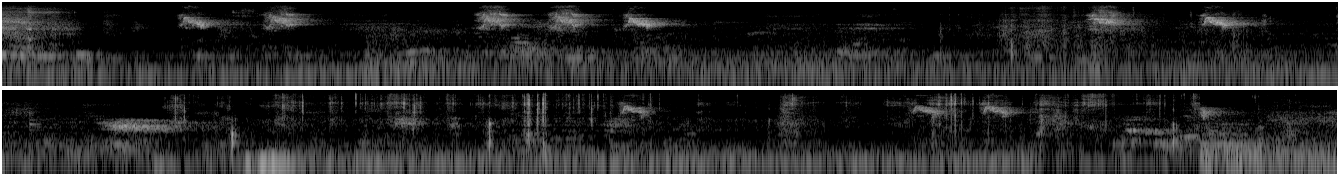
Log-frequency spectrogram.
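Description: Small birds chirping in short repeated calls, then a run of soft clicks and crunches from a tortoise biting and tearing at green leaves.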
